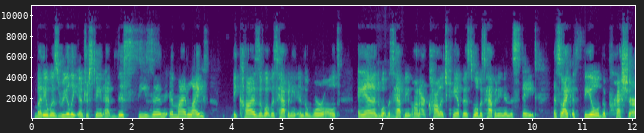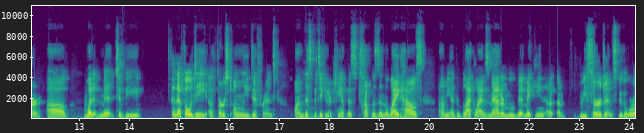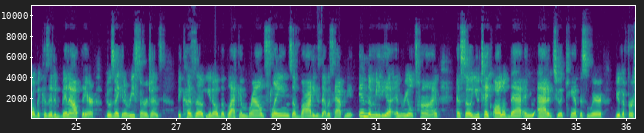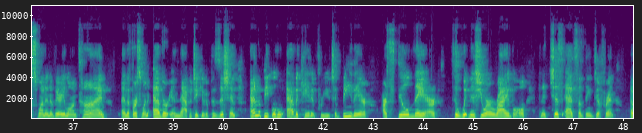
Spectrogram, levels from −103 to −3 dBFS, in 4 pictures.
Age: 30-49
